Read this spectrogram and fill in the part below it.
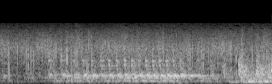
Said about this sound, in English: That's supposed to be a sewing machine, folks. Last week, we used it for an automobile.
